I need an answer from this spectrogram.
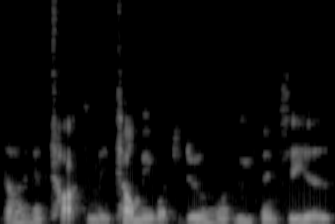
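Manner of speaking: very soft, low grumble; dropped voice, imitating a private grumble; muttered defiance. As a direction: mutter it under your breath as a sceptic. Voices the defiant unbeliever's attitude.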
